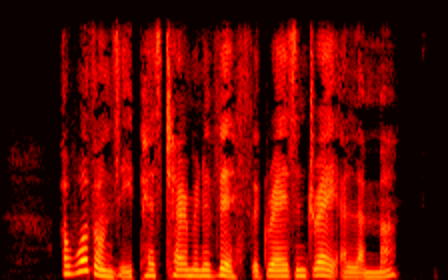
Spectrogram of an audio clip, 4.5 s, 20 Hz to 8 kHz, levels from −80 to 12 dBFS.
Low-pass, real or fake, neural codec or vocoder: 7.2 kHz; real; none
